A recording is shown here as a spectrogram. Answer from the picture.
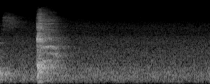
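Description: A single short cough about half a second in, followed by low, steady room noise.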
